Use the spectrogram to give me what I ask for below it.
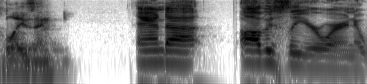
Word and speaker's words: Blasing: But it's spelled with an S. So a lot of people say Blasing or Blasing or, you know, butcher it, but it's always been pronounced Blazing.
